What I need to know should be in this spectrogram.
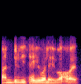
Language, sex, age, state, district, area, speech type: Assamese, male, 30-45, Assam, Jorhat, urban, conversation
